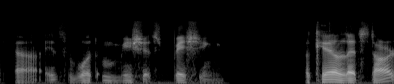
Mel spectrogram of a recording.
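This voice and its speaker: With an Indonesian accent, this man has a very deep, low voice and ordinary pitch variation. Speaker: student. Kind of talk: class presentation.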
